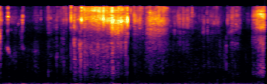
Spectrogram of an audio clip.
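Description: Close-miked biting and chewing of a batter-fried cheese corn dog: crackly, crunchy mouth noises, busiest in the middle.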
